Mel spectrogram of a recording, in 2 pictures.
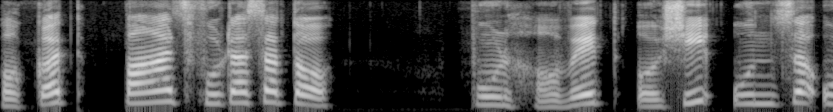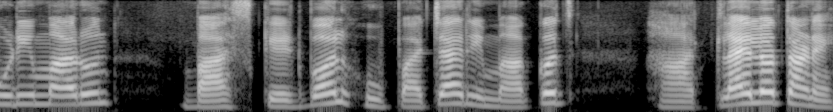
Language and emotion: Goan Konkani, surprised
